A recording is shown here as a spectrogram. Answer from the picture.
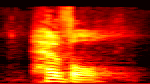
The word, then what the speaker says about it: hevel: You see, the word in Hebrew is pronounced hevel. I'm going to be like Pastor Jason real quick. Everybody say it with me. Hevel. Hevel. H-E-V-E-L.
